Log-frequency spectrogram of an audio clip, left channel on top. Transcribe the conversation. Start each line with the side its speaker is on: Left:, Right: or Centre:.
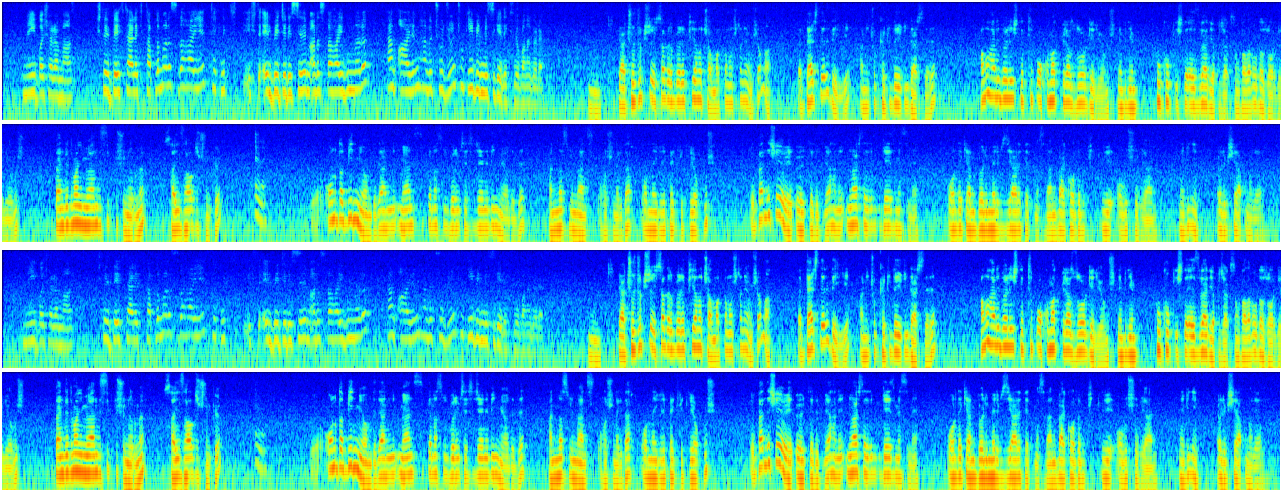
Left: neyi başaramaz. İşte defterle kitapla arası daha iyi, teknik işte el becerisiyle mi arası daha iyi bunları hem ailenin hem de çocuğun çok iyi bilmesi gerekiyor bana göre.
Right: hmm. Ya çocuk şey sanırım böyle piyano çalmaktan hoşlanıyormuş ama ya dersleri de iyi. Hani çok kötü değil dersleri. Ama hani böyle işte tıp okumak biraz zor geliyormuş. Ne bileyim hukuk işte ezber yapacaksın falan o da zor geliyormuş. Ben dedim hani mühendislik düşünür mü? Sayısalcı çünkü.
Left: Evet.
Right: Ee, Onu da bilmiyorum dedi. Yani mühendislikte nasıl bir bölüm seçeceğini bilmiyor dedi. Hani nasıl bir mühendislik hoşuna gider? Onunla ilgili pek fikri yokmuş. E, Ben de şey öğ- öğütledim ya hani üniversiteleri bir gezmesini, oradaki hani bölümleri bir ziyaret etmesini. Hani belki orada bir fikri oluşur yani. Ne bileyim. Öyle bir şey aklıma geldi.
